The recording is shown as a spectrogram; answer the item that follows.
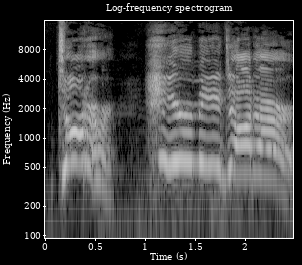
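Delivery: calling out with emotion. Asked how the line should be said, calling to a daughter, emotional crying out. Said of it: "That was emotion in my voice".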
